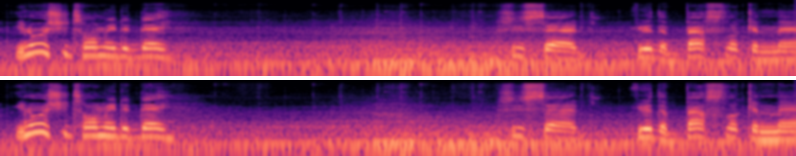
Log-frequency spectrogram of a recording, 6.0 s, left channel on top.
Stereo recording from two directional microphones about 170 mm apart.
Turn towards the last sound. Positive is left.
turn(degrees=-25)  # may be behind; listen again after turning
